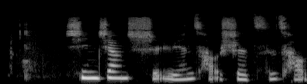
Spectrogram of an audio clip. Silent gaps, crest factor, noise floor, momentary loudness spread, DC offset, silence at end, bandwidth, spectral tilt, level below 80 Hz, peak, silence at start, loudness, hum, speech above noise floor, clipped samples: none; 18 dB; -49 dBFS; 14 LU; under 0.1%; 0 s; 10 kHz; -3.5 dB/octave; -82 dBFS; -6 dBFS; 0.25 s; -23 LUFS; none; 26 dB; under 0.1%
